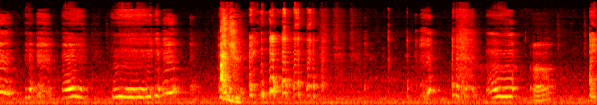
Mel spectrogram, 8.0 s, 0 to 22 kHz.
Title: Baby Laughs at Dad's Sneezes - 1029054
